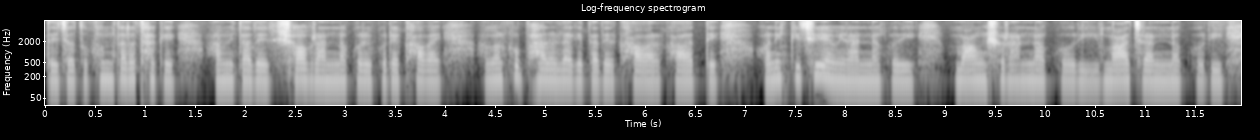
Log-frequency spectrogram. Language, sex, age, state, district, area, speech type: Bengali, female, 60+, West Bengal, Purulia, rural, spontaneous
